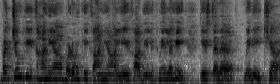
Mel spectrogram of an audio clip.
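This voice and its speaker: Medium-pitched female speech in audible room echo. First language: Tamil (speaking Hindi). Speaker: retired teacher and children's author, translator. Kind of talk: live-streamed talk. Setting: Facebook live stream. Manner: halting, with many fillers.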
